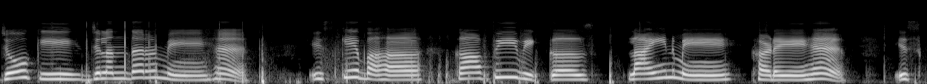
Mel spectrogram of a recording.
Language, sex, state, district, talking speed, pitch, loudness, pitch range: Hindi, female, Punjab, Fazilka, 90 wpm, 245 Hz, -13 LUFS, 220-270 Hz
